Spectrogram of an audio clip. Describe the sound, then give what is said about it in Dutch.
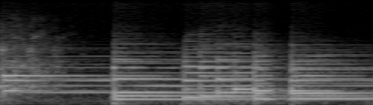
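A sitcom's opening theme plays: a series of sustained piano-like chords struck one after another at a relaxed pace, fairly loud, with no singing or talking. “Dit is de begintune van eh, Cheers, Where Everybody Knows Your Name”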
